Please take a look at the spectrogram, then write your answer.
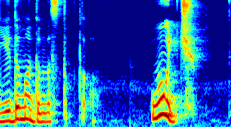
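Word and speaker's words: Łódź: принципі Човник човен уч що ми тут маємо важкого маємо в звук у до вимови так пам'ятаємо що в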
